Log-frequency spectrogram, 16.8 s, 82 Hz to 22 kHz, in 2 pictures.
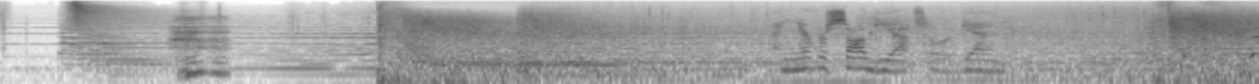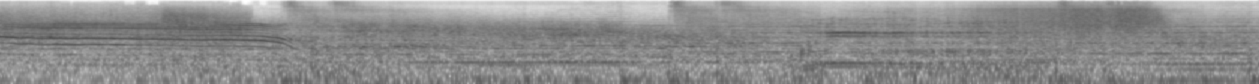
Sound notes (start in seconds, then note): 1.2 gasping; 2.6 thundering; 8.2 screaming; 12.9 grunting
